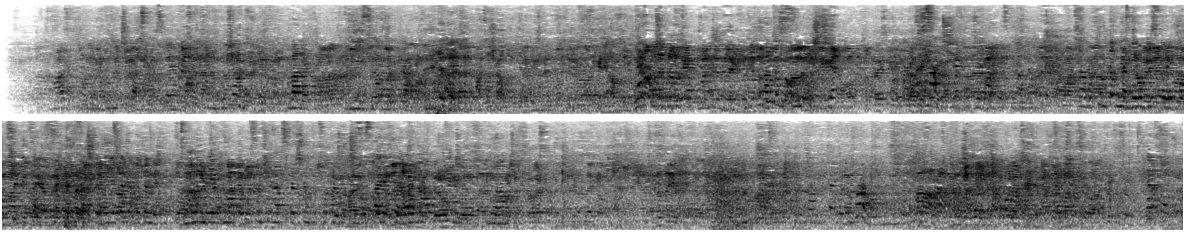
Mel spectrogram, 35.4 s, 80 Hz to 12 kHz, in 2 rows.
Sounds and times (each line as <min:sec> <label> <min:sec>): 0:00.0 hubbub in front of lecture theatre 0:35.4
